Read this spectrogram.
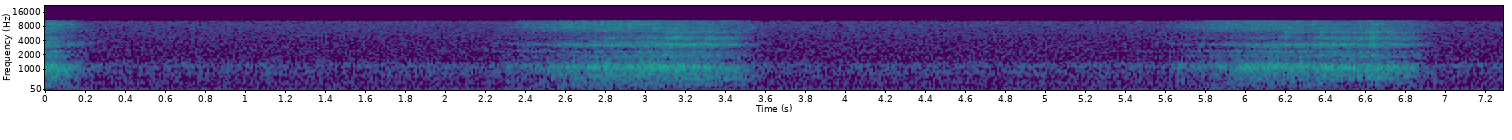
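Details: Man snoring: two slow, rough snores about one every three seconds over a steady room hum, ordinary loud snoring.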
